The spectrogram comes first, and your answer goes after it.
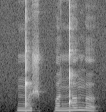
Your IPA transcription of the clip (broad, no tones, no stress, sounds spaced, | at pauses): ŋ͡ǃ ʏ ʃ pː ɜ ŋ͡ǃ ə ŋ ə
